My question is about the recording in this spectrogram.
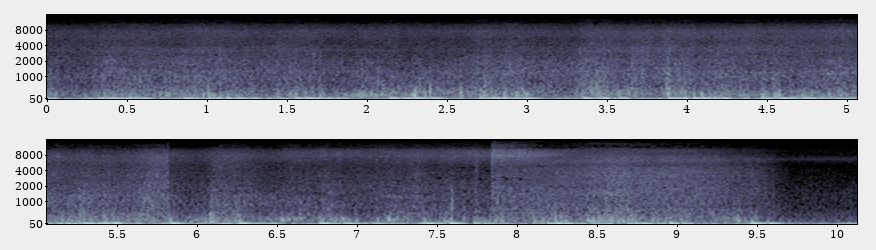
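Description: Wind buffeting the camera microphone in a loud, uneven low rumble, over a steady hiss of footsteps in snow and a towed plastic sled sliding across the snow.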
